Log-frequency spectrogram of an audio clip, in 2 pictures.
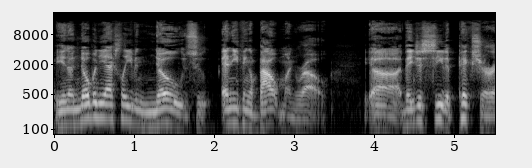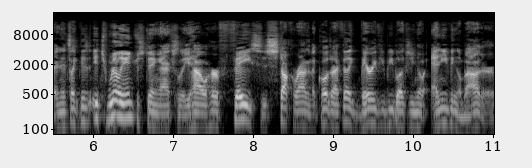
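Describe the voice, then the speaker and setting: A man's medium-pitched voice with lively intonation at a very fast pace, on a very clean recording with a silent background. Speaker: video blogger. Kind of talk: casual monologue. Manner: rambling with many fillers.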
